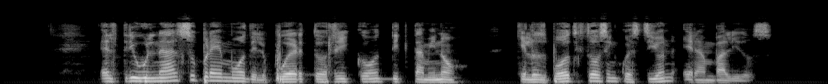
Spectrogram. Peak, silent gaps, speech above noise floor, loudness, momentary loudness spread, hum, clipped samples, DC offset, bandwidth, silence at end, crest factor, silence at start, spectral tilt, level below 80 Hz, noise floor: -2 dBFS; none; 50 dB; -19 LUFS; 9 LU; 60 Hz at -45 dBFS; under 0.1%; under 0.1%; 9.6 kHz; 0.6 s; 18 dB; 0.65 s; -4 dB/octave; -52 dBFS; -69 dBFS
